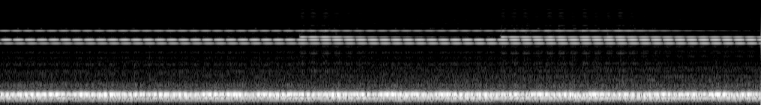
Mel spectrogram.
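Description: Live electronic drone music played from a laptop and touchscreen tablet: a dense, steady low drone with several thin, high sine tones held above it. New high tones join about four seconds and seven seconds in, and the highest tone fades out near the end.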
